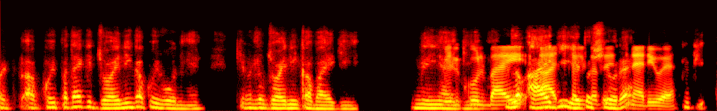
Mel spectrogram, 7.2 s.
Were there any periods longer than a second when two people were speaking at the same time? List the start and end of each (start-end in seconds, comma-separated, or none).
4.4-6.3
